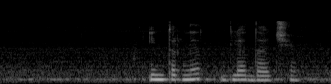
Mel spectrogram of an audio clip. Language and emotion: Russian, neutral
